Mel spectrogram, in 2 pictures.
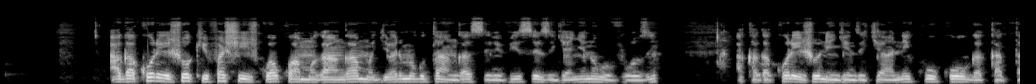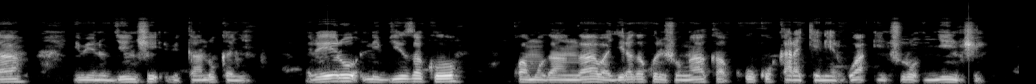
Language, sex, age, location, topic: Kinyarwanda, female, 36-49, Huye, health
